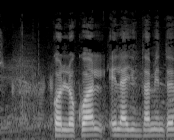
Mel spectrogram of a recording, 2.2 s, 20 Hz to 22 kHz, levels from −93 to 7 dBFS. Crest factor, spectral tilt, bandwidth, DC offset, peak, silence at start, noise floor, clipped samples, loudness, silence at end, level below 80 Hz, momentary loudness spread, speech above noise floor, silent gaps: 20 dB; -5 dB/octave; 13 kHz; under 0.1%; -6 dBFS; 0 s; -43 dBFS; under 0.1%; -24 LUFS; 0 s; -60 dBFS; 20 LU; 19 dB; none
